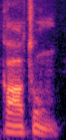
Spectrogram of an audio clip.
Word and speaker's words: Khartoum: University of Khartoum Sudan now in English we just pronounce it cartoon it's amazing that sometimes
